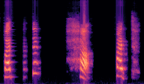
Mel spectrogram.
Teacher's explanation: हा का मखरज कहाँ है, हमारे वसत हलक में, तो फतह हा, फतह, इस तरह से हा के ऊपर बिल्कुल हरकत नहीं आनी चाहिए, ना हा के ऊपर ना ता के ऊपर। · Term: हाय साकिना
